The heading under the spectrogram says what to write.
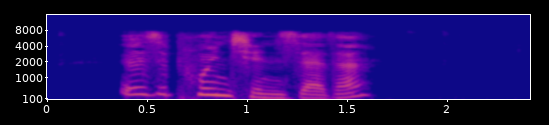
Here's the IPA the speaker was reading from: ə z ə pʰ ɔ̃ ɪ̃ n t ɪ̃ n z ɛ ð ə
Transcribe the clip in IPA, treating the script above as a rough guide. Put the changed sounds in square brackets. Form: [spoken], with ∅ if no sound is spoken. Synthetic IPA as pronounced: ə z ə pʰ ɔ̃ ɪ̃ n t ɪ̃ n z ɛ ð ə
